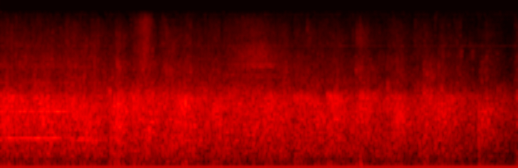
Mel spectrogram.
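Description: An audience at First Baptist Church applauds steadily in thanks for a longtime church staff member, a dense wash of many hands clapping at a fairly even level that thins slightly toward the end, with no talking over it.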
